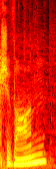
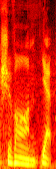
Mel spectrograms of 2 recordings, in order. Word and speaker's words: Siobhan: i'd remind some like siobhan for example i'm just lost so basically basically in irish bh is v pretty much it's it's phonetically it's it's kind of basically v i just took damage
